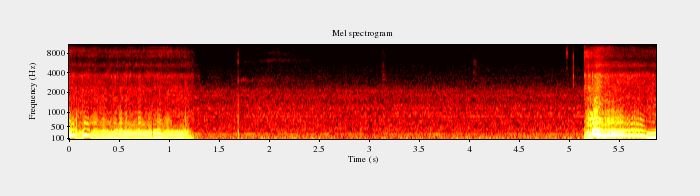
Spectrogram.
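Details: Hana, a big black dachshund–Labrador mix dog, asleep: two loud, rumbling snores separated by several seconds of quiet; ordinary sleep snoring.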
